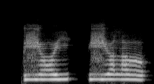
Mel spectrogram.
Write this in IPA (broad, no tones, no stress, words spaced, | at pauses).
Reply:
vʲɔj | vʲɯ lˠɤ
